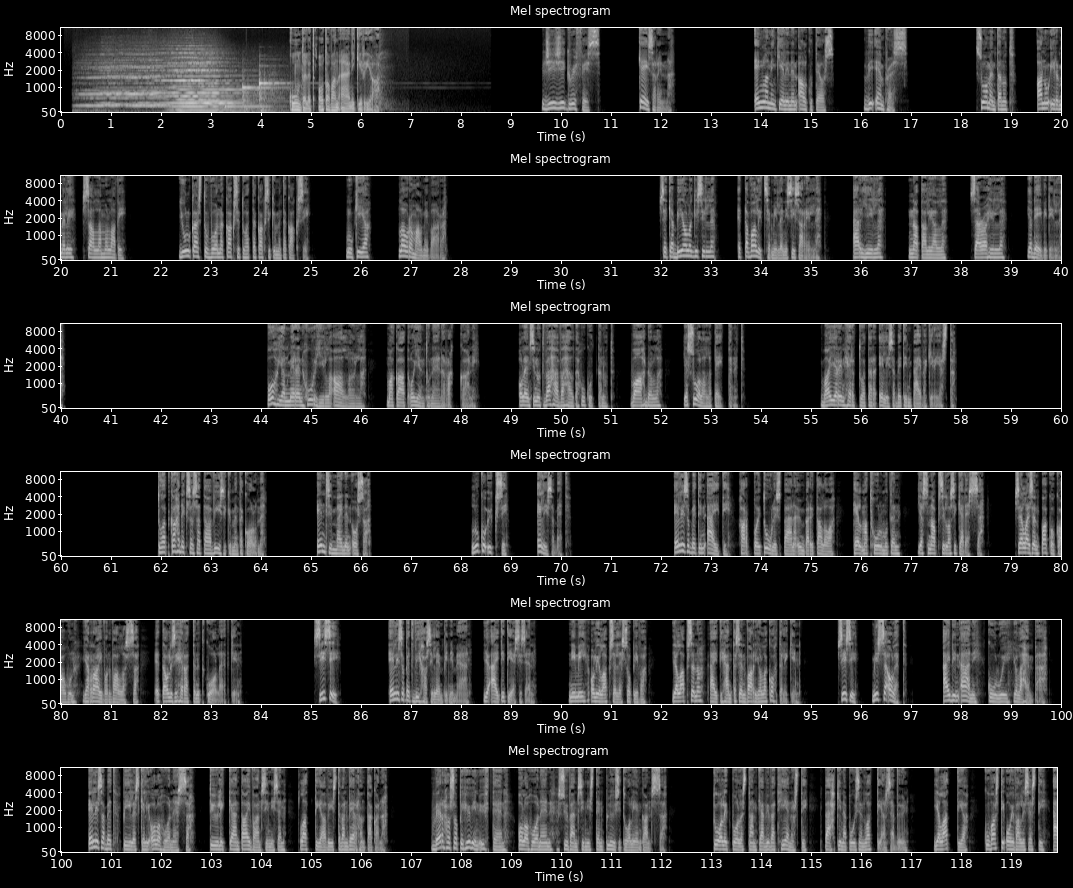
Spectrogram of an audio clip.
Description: Keisarinna – Ljudbok – Laddas ner
Uppläsare: Laura Malmivaara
